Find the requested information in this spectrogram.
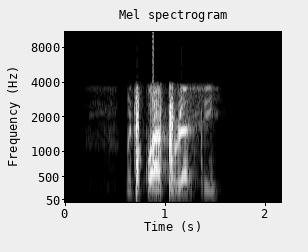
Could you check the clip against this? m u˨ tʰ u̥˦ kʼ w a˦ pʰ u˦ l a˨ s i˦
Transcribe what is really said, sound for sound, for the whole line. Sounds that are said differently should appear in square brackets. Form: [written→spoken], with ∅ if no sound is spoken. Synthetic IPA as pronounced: m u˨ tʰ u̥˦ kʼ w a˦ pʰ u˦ l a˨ s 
